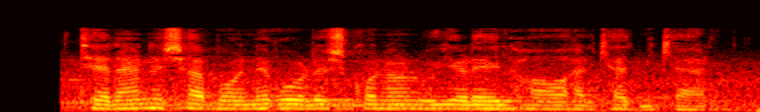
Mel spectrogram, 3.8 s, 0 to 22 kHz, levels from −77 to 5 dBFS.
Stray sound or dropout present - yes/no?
no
